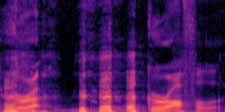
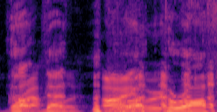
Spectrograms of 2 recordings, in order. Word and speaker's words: Garofalo: Can I pronounce his last name? Yeah, Garofalo. Garofalo. Garofalo.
